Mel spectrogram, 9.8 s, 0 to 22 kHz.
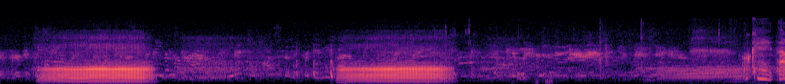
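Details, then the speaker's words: Mother snoring at 1 a.m.: loud, rattling inhaled snores about two seconds long, roughly one breath every four seconds, with quieter exhalations between; heavy snoring. "that was Mom snoring. It's 1 o'clock in the morning, Monday night, and I just want everybody to know what a bad snorer she is."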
